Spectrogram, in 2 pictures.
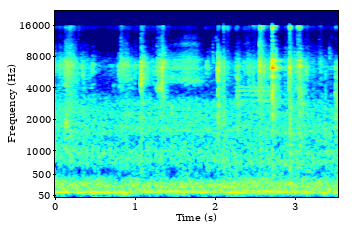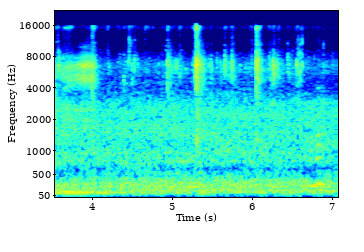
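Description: Faint low hum with scattered light clicks and taps from eating panipuri: spoons against steel bowls and hands cracking open the crisp puri shells. The sharpest clicks come about two and three-quarter seconds and five and a half seconds in.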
